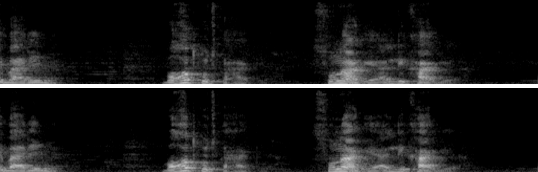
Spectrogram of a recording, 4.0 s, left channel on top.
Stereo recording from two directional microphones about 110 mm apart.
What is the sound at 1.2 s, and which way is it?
Speech, 20° right (ahead or behind).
